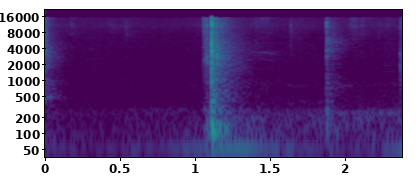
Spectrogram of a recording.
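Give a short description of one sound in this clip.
A pencil taps down onto a table.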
